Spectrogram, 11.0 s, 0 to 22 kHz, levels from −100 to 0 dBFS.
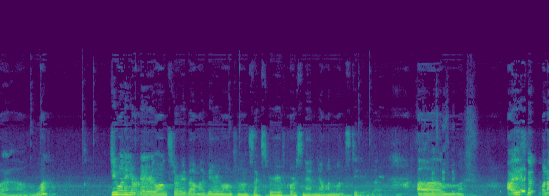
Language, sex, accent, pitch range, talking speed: English, female, American, 125-150 Hz, 155 wpm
